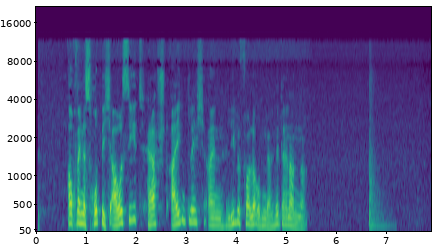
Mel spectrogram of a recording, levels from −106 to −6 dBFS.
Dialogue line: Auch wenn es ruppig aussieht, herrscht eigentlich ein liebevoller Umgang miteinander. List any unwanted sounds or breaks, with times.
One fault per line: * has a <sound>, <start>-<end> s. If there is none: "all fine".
* has a thud, 6.7-7.2 s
